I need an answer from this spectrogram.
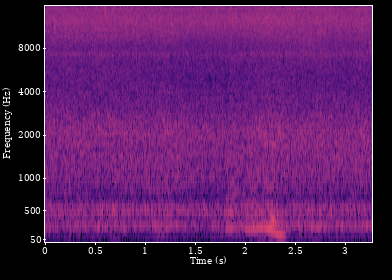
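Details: Droning hum of a big Apis cerana honey bee colony during a hard search for the queen; the steady low buzz swells briefly midway, with a soft thump and a passing slide in pitch.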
